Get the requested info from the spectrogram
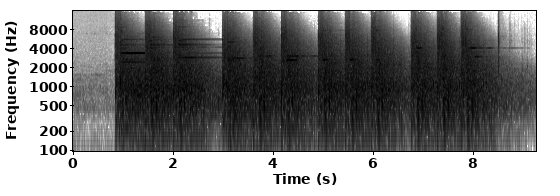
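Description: A 3D-printed Plastikov v3 AK pistol, built on a Romanian PM90 'Draco' kit in 7.62×39, firing about a dozen semi-automatic shots at an uneven pace of roughly one every half second to a second. Each shot trails off in a long echo, and steel targets ring with a high ping after many of the hits.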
